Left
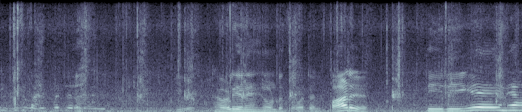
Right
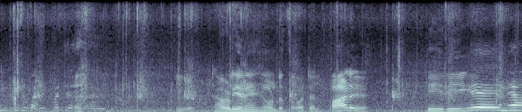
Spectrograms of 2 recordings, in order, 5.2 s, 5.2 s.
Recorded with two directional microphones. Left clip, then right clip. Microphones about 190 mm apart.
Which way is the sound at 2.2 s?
30° right (ahead or behind).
